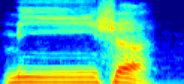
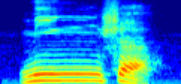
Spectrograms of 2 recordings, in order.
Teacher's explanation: Jadi lidah tidak mengenai pangkal lisan. Pangkal lisan tidak mengenai langit-langit seperti huruf kaf. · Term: shin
